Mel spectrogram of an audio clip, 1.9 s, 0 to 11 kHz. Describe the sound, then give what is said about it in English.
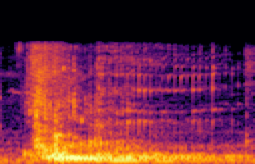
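A single loud, deep lion roar swells up quickly and rumbles on for nearly two seconds, with no voices over it. “Call 227 ROAR, and Lion Legal will come roaring”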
